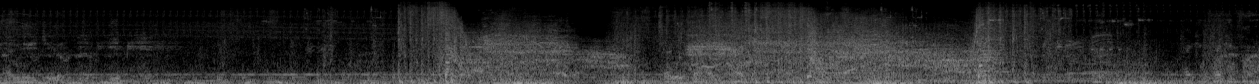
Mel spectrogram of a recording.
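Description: Gunfire in the game Death Stranding, with dense bursts of rapid shots and crashing impacts building midway, mixed with a voice and music.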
